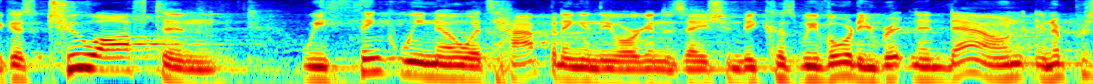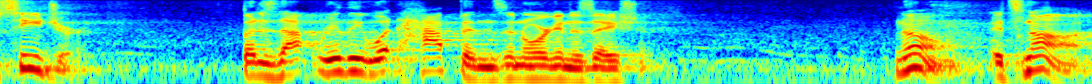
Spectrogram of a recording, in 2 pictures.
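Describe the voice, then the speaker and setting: A man speaks at a fairly quick clip in a medium pitch, his loudness very even. His pitch swings very widely, broken by long, frequent pauses. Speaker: safety conference speaker. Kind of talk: conference presentation. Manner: fast; casual, filler-heavy.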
